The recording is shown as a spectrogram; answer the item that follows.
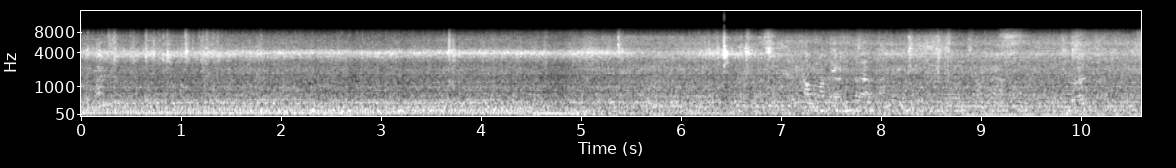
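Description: Interior sound of a Class 185 diesel multiple unit under way: a steady diesel engine hum and running noise from the wheels on the rails, with a few sharp clicks over the track. The low engine note changes about halfway through.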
